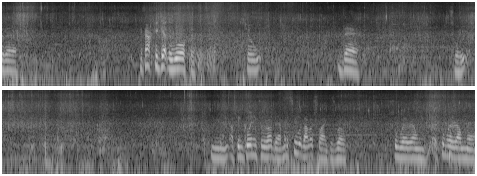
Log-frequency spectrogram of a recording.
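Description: A middle-aged man talks calmly close by, outdoors in wind.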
